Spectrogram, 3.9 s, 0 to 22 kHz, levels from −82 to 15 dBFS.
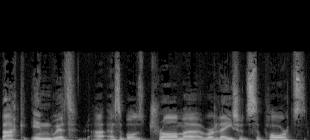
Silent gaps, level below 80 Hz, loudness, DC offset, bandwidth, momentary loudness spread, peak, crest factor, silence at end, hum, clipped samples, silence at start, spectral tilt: none; -44 dBFS; -21 LUFS; under 0.1%; 14 kHz; 7 LU; -4 dBFS; 18 dB; 0.05 s; none; under 0.1%; 0.05 s; -4.5 dB/octave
